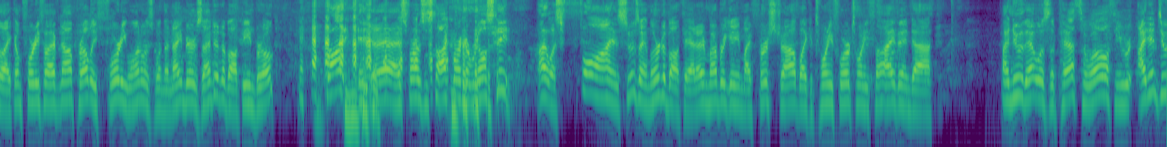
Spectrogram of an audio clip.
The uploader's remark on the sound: LIVE at FinCon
